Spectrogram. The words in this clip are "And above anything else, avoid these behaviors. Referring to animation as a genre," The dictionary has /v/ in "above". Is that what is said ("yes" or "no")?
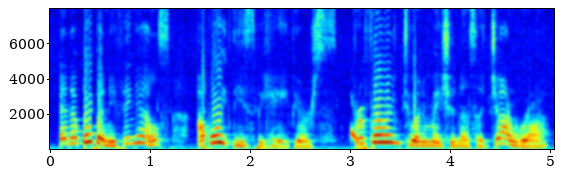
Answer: no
